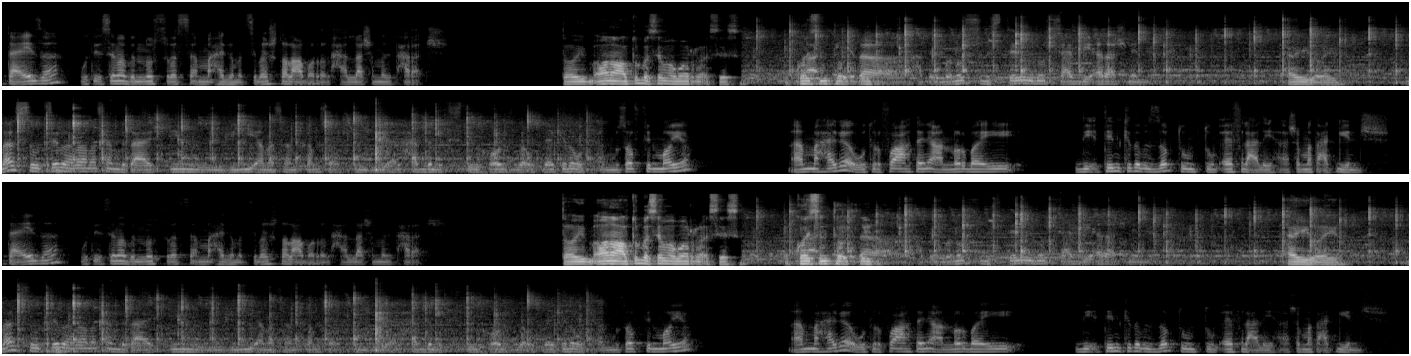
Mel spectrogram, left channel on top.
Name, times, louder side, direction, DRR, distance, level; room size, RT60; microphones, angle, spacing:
voice 1, 0.0-4.4 7.9-11.5 14.0-21.0 21.9-24.3 24.8-27.9, left 3 dB, 65° left, 0.8 m, -34 dB
voice 2, 5.6-7.4 7.8-8.7 12.8-13.4, right 4 dB, 60° right, 0.5 m, -23 dB
sound 1, 7.4-20.1, equal, ahead, 2.3 m, -34 dB
10.5 x 8.7 x 6.1 m
head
